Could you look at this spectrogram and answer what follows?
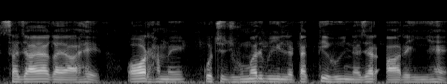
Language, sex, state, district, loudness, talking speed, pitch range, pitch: Hindi, male, Uttar Pradesh, Varanasi, -25 LUFS, 185 wpm, 110-125 Hz, 120 Hz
